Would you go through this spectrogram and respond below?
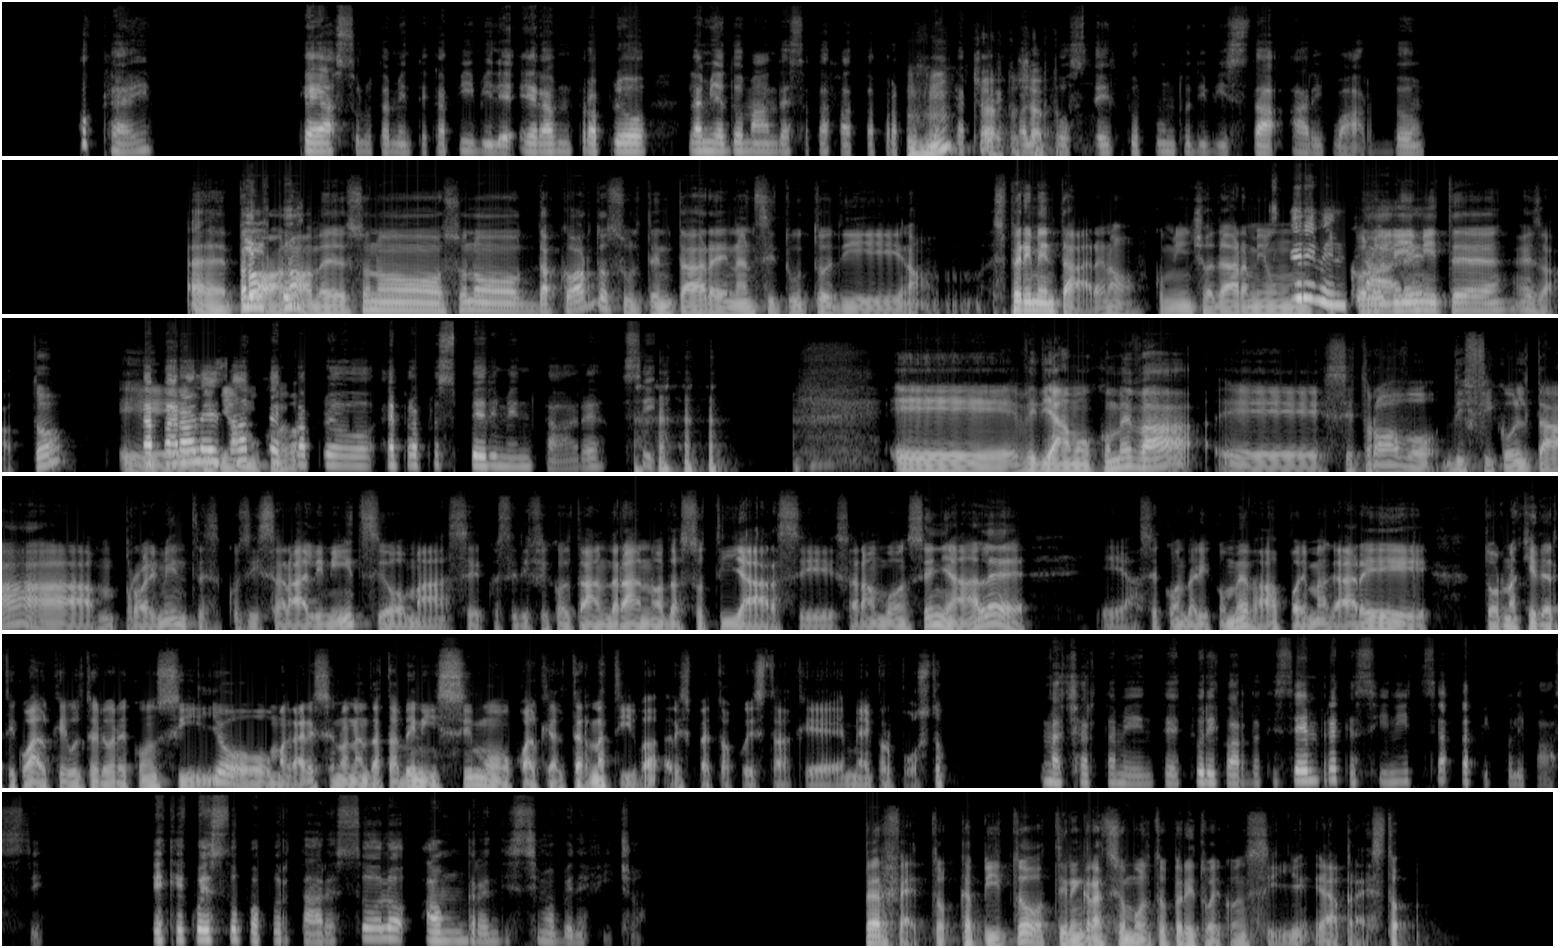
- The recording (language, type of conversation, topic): Italian, advice, Come posso isolarmi mentalmente quando lavoro da casa?
- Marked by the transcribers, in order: "proprio" said as "propio"; chuckle; "probabilmente" said as "proabilmente"; tapping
